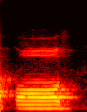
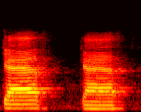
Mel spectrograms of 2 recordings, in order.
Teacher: قوف کاف بھی ایک ہی جگہ سے تقریباً ادا ہو رہے تھے، لیکن قوف میں ہم منہ کو تھوڑا گول کر لیتے تھے تو اس سے ہمارا قوف جو قلقلہ ساؤنڈ تھا یا اس کے اندر جو بولڈ ساؤنڈ تھا وہ خود بخود پیدا ہو جاتا، اور ایک لائٹ سی آواز کیف کیف۔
